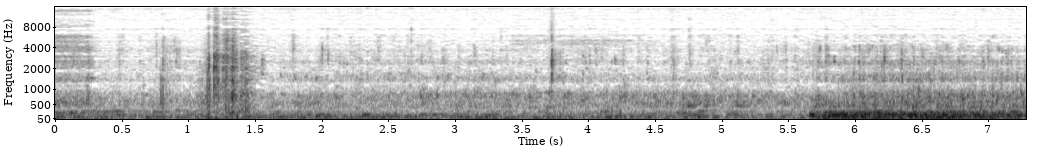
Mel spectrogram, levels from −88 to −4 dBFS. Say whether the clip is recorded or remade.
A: remade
